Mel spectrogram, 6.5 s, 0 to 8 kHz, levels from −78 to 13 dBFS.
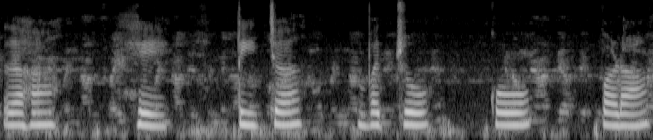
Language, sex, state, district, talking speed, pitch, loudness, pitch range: Hindi, female, Madhya Pradesh, Dhar, 55 wpm, 225 Hz, -16 LUFS, 210-230 Hz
